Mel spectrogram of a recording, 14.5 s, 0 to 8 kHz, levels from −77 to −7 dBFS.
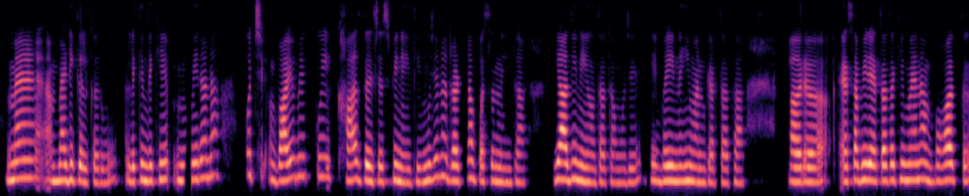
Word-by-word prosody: मैं 275 0 0
मेडिकल 240 -2 +3
करूँ, 210 +2 -6 0.2
लेकिन 235 +2 +2
देखिए 245 +3 0
म 240 - +1
मेरा 265 +3 +1
ना 315 +2 -5 0.4
कुछ 330 0 -7 0.2
बायो 245 +3 +4
में 310 +1 -6
कोई 300 -1 -6
खास 250 +1 0
दिलचस्पी 230 +1 +2
नहीं 215 -2 0
थी, 220 - -2
मुझे 245 +6 0
ना 310 - -4
रटना 235 +4 +1
पसंद 230 0 -1
नहीं 215 -1 -4
था, 215 -1 -6 0.4
याद 255 -1 +6
ही 265 - +1
नहीं 235 -3 +3
होता 215 0 -4
था 215 - -6
मुझे। 210 +1 -6 0.2
कि 245 -2 -2
भई 235 +1 +5
नहीं 230 +1 +2
मन 220 -2 -1
करता 210 0 -4
था 210 -2 -3 0.8
और 220 0 +5 0.6
ऐसा 230 +2 +2
भी 250 +1 +4
रहता 240 -1 +5
था 245 - +4
कि 255 +2 -2
मैं 250 0 +2
ना 260 0 +1
बहुत 240 +2 +2
240 Hz, 180 wpm, -22 LUFS, 225-255 Hz, 0.8 s, याद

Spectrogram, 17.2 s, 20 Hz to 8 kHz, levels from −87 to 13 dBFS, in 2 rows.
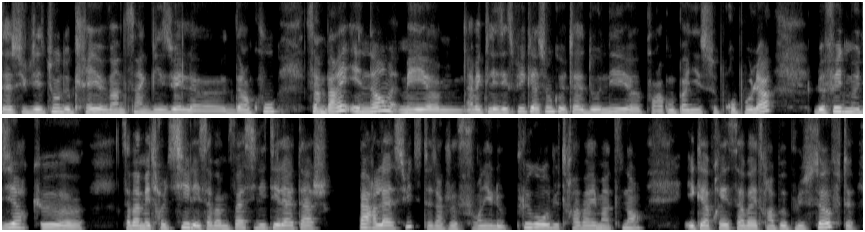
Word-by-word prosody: ta 195 -2 +3
suggestion 195 +4 0
de 200 - +3
créer 220 +3 +2
25 195 0 -3
visuels, 190 0 +1
heu, 155 -1 -5
d'un 175 +2 -1
coup, 245 +7 -3 0.3
ça 230 - 0
me 205 - +1
paraît 300 +8 +5
énorme, 260 +6 +4
mais 195 -1 +5
hem, 175 -2 +1
avec 190 +1 -1
les 210 -1 +3
explications 235 +3 +1
que 255 -3 +1
tu 205 -1 -2
as 190 - +1
données, 195 +3 +1
heu, 170 - -2
pour 160 -1 -11
accompagner 175 +3 -2
ce 180 -4 -10
propos-là. 190 - 0 0.4
Le 200 0 +6
fait 255 +7 +5
de 230 - +2
me 215 -2 +1
dire 240 +4 +3
que, 235 - -3
heu, 195 -8 +3 0.4
ça 205 - -2
va 205 - +3
m'être 205 +2 -1
utile 225 +2 +1
et 185 - +4
ça 190 - -4
va 185 0 -2
me 185 - -3
faciliter 225 +1 -1
la 215 -1 +1
tâche 215 0 -6 0.2
par 245 -3 +2
la 215 -2 +3
suite, 310 +10 -4
c'est-à-dire 185 - -7
que 170 - -16
je 175 - -4
fournis 190 +2 -6
le 175 -3 -3
plus 175 +11 -4
gros 240 -1 +5
du 225 -1 -6
travail 205 -2 -6
maintenant, 210 +2 -6 0.4
et 185 - +1
qu'après 210 +2 0
ça 205 -4 -4
va 185 - +1
être 180 +2 -4
un 190 - -4
peu 190 - -1
plus 185 +1 -6
soft, 260 +3 +1
200 Hz, 235 wpm, -20 LUFS, 185-225 Hz, 0.4 s, Le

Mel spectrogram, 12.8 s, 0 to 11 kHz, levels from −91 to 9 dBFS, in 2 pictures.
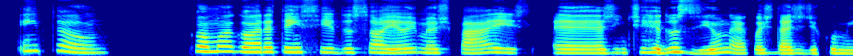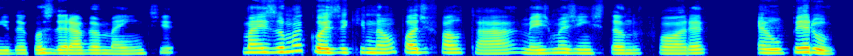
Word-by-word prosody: Então, 290 -9 -3 0.6
como 295 -1 +4
agora 260 -3 +4
tem 255 -1 +1
sido 235 -2 -5
só 230 -1 -1
eu 215 +2 +3
e 240 - -2
meus 215 -2 -4
pais, 215 +1 -1 0.2
eh, 205 -1 +1
a - - +4
gente 215 +3 -6
reduziu, 215 -4 +3
né, 225 -6 -1
a - - -5
quantidade 195 -1 0
de 190 - -2
comida 190 -1 -2
consideravelmente, 190 +1 -2 0.5
mas 245 0 +1
uma 275 +6 +3
coisa 230 -5 +5
que 235 +2 -12
não 225 +1 -1
pode 230 -2 +1
faltar, 220 -3 -4
mesmo 200 +1 -2
a 220 - +1
gente 195 -1 -4
estando 190 -2 -3
fora, 185 +2 -1 0.4
é 215 -1 0
o 210 - +3
peru. 220 -7 +5
215 Hz, 165 wpm, -29 LUFS, 195-240 Hz, 0.6 s, coisa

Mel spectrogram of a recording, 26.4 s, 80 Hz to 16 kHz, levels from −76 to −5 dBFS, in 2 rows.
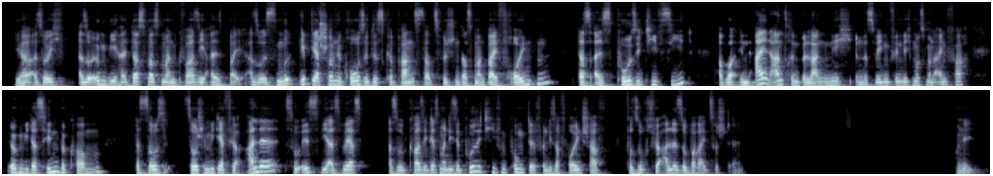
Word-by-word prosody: Ja, 130 +2 +2
also 135 0 0
ich 130 0 -1 0.2
also 130 +2 +3
irgendwie 155 -2 +1
halt 130 -1 -1
das, 150 +1 +2
was 145 0 +1
man 135 -3 +1
quasi 135 +1 +1
als 125 -1 0
bei - - -2
also 130 +1 -1
es 130 -1 0
mu 175 +6 +3
gibt 190 0 +1
ja 155 - +8
schon 170 +2 +1
'ne 155 - +1
große 145 +2 +2
Diskrepanz 130 0 -1
dazwischen, 125 +1 -3
dass 120 0 +1
man 120 -2 0
bei 125 -1 +6
Freunden 180 - 0 0.2
das 125 0 +3
als 120 +1 +1
positiv 155 0 +1
sieht, 215 - -4 0.3
aber 125 +3 +2
in 130 0 +2
allen 205 +1 +7
anderen 155 -2 +1
Belangen 135 +1 +2
nicht 140 -5 -4
und 120 - -2
deswegen 130 +3 -1
finde 145 +1 -1
ich, 140 - -8
muss 150 -2 -4
man 140 -2 -3
einfach 155 +3 -4 0.3
irgendwie 160 +1 +1
das 140 -2 +2
hinbekommen, 165 0 -1 0.3
dass 125 0 -3
Sosl 145 +1 +1
Social 145 +1 +2
Media 155 -2 +3
für 135 -2 -5
alle 215 +8 +4
so 150 - -3
ist, 175 0 -2
wie - - +1
als 125 0 -1
wäre 150 0 +4
es 145 0 -7 0.3
also 130 +2 -2
quasi, 140 +1 0
dass 150 0 -2
man 150 -2 0
diese 145 0 -1
positiven 190 -2 -2
Punkte 150 -2 -2
von 135 -2 -5
dieser 120 -1 -3
Freundschaft 125 -1 -2 0.2
versucht, 135 +1 -4
für - - -2
alle 145 +2 0
so 130 -1 -1
bereitzustellen. 130 - -7 2.8
Und - - -6
i 65 0 -9
140 Hz, 170 wpm, -23 LUFS, 130-155 Hz, 2.8 s, ja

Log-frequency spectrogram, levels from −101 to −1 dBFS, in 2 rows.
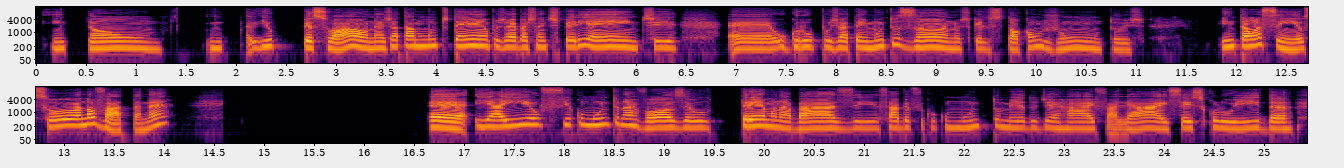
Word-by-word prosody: então, 180 -1 -2 0.5
en 180 0 -8 0.3
e 195 +4 -4
o 220 - -5 0.3
pessoal 190 +1 +6
né 180 +1 -3
já 215 +4 -1
está 220 +1 +3
há - - +2
muito 220 +2 -4
tempo, 225 -1 +1
já 205 0 0
é - - +5
bastante 200 0 -2
experiente, 200 -3 -1 0.5
eh, 165 0 -1
o 195 +3 -4
grupo 205 +1 -4
já 190 0 0
tem 190 +1 -4
muitos 210 0 -4
anos 195 -4 0
que - - -9
eles 165 -3 -7
tocam 195 +6 -2
juntos. 165 -3 -9 0.8
Então, 215 +2 +4
assim, 190 - -1
eu 170 - -3
sou 215 +6 +1
a 235 0 +7
novata, 175 - +4
né? 235 - 0 2.6
É, 185 -4 +7
e 215 +1 -3
aí 220 +5 +3
eu 260 0 -1
fico 260 +1 -7
muito 255 +3 -4
nervosa, 195 -5 +1
eu 190 -1 -5 0.3
tremo 225 -1 +4
na 190 -3 0
base, 180 +1 +1
sabe, 190 +2 -1
eu - - -11
fico 190 - -17
com 195 +1 -15
muito 210 +4 -10
medo 190 -2 -8
de 190 +2 -10
errar, 175 -1 -1
e 175 - -7
falhar, 170 - -1
e - - -7
ser 185 +3 -3
excluída 180 -2 -3
195 Hz, 135 wpm, -23 LUFS, 180-215 Hz, 2.6 s, a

